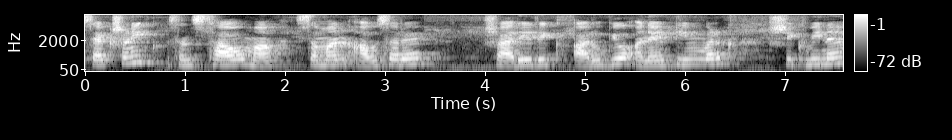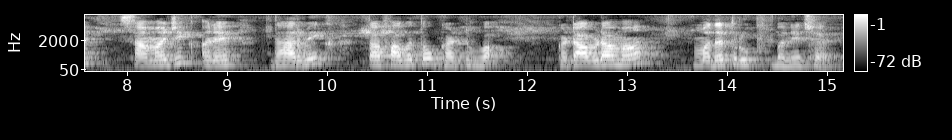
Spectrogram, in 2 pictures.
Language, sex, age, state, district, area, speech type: Gujarati, female, 18-30, Gujarat, Anand, urban, spontaneous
